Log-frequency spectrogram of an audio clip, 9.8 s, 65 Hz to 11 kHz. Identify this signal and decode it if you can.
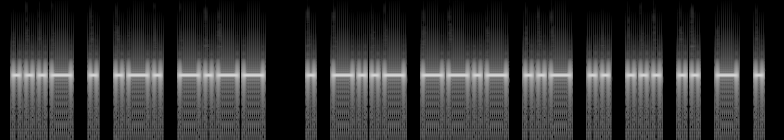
Morse code, heard as a keyed tone, about 15 wpm, 700 Hz. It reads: VERY EXQUISITE
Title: Pangram Challenge v2 - 15wpm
